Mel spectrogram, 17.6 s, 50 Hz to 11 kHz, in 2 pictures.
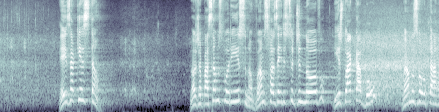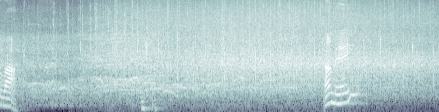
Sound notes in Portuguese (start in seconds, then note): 9.0 audiência aplaude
